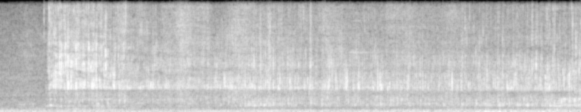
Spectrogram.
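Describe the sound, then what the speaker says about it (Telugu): Water pours steadily into a pot, starting abruptly with a splashy rush and then settling into a continuous, close trickling flow. "ఇప్పుడు ఇందులో కాస్త నీళ్ళు వేసుకుందాం"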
